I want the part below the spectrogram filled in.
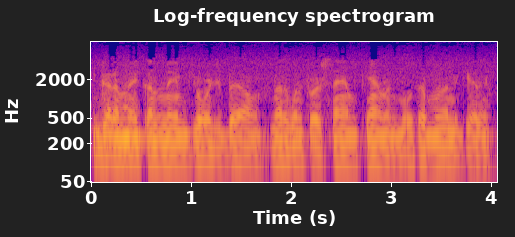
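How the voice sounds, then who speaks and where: A plainspoken American police detective played by a male actor talks in a fairly low, casual, methodical way. The recording is vintage radio drama, thin and phone-like. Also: fairly even intonation, fast, natural voice. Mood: plain, inquiring. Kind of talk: 1950s radio crime drama acting.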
